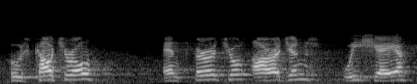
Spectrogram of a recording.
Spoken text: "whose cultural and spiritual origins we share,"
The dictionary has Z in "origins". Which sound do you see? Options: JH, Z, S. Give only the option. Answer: Z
